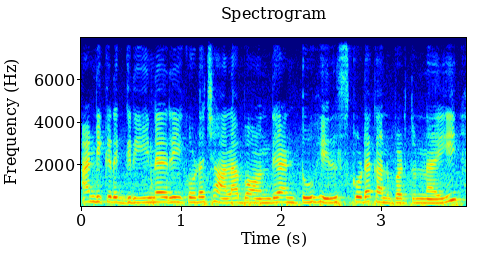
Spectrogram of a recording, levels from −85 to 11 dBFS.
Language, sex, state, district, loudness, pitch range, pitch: Telugu, female, Andhra Pradesh, Visakhapatnam, -14 LUFS, 200-230 Hz, 220 Hz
